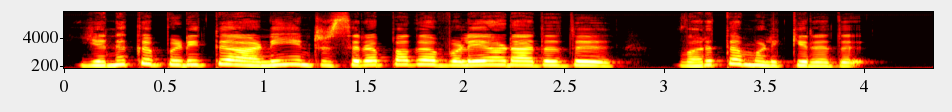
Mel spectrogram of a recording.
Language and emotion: Tamil, sad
